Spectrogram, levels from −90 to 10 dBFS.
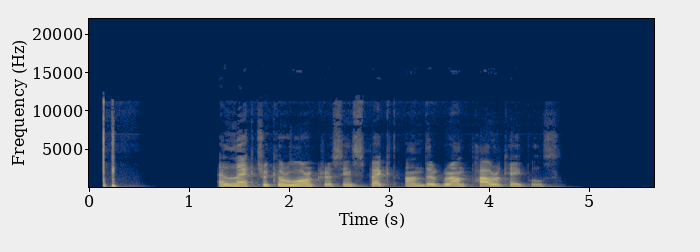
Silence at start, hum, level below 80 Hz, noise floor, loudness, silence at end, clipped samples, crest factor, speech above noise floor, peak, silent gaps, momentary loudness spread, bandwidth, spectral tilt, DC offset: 0.15 s; none; -64 dBFS; under -90 dBFS; -20 LUFS; 1.1 s; under 0.1%; 20 dB; over 70 dB; -2 dBFS; 0.82-0.86 s, 1.16-1.27 s; 10 LU; 12 kHz; -6.5 dB/octave; under 0.1%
